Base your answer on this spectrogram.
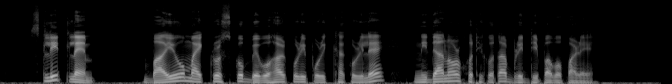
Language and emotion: Assamese, neutral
